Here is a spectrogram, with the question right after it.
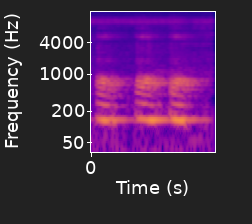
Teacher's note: Como si fueran a decir una o, más o menos como entre una a y una o, on, pero es como más de la garganta, on, on, on, listo.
